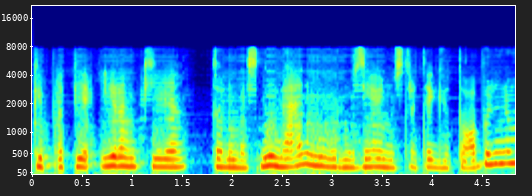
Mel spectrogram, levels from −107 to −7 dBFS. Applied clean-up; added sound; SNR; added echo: neural separator model SepFormer DNS4.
